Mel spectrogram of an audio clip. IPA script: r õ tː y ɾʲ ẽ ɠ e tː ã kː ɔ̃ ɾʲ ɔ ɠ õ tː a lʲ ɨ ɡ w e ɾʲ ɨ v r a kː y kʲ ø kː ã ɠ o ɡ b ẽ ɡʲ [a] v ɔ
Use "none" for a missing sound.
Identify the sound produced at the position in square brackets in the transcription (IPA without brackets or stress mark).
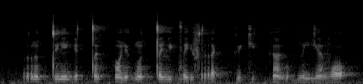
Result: ã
